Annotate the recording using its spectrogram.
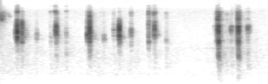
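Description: Typing on a computer keyboard: a quick, irregular run of key clicks, a short pause, then two more keystrokes near the end.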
